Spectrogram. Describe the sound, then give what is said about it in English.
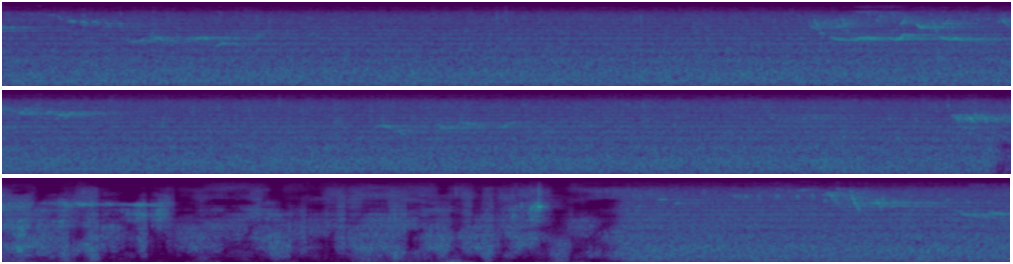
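Water flows gently in a forest in a steady, continuous rush that fills the whole clip, with a few faint bird chirps in the background and a brief flickering dip near the end. “The sound of gently flowing water.”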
